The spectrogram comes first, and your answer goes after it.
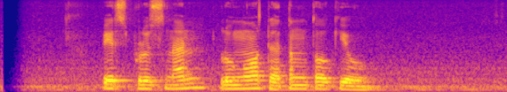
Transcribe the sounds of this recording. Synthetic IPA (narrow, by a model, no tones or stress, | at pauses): pɪrsb̥ɾusnanluŋɔɖ̥ä̤t̪əŋt̪okio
